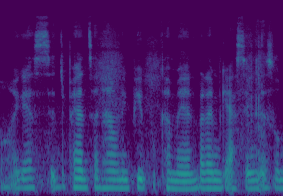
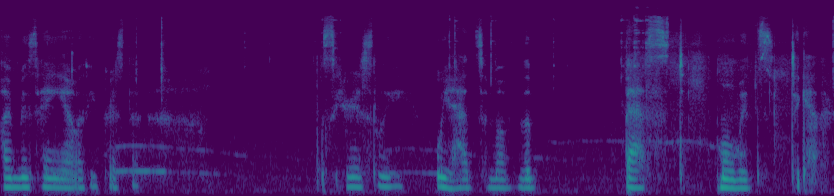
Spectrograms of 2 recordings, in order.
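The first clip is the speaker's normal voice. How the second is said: quiet, hushed voice; 4 dB quieter than usual. Chatting on a live stream while a child sleeps: speaking quietly. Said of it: "I'm trying not to be loud".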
